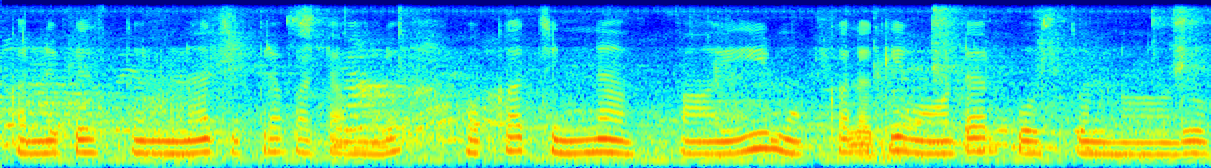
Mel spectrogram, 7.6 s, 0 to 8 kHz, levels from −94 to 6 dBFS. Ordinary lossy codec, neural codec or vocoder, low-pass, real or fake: none; none; 7.2 kHz; real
